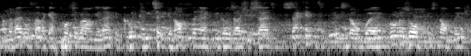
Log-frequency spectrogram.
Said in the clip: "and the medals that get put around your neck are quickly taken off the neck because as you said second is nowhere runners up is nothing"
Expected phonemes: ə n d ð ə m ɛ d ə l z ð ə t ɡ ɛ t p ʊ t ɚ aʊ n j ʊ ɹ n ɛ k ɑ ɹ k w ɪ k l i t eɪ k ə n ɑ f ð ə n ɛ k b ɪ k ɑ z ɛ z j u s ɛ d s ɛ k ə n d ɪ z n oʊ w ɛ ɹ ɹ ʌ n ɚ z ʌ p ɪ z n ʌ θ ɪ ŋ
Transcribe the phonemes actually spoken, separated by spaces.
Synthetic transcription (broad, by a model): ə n ð ə m ɛ d l z ð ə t ɡ ɛ t p ʊ t ɚ aʊ n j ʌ n ɛ k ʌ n k w ɪ k l i t eɪ k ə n ɑ f ð ə n ɛ k b ɪ k ɑ z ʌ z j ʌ s ɛ d s ɛ k ə n d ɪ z n oʊ w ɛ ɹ ɹ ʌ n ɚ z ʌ p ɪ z n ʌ θ ɪ ŋ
